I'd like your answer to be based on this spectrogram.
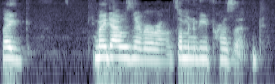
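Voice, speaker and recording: A woman's voice: fairly high pitch, steady tone, fast. A woman hosting a podcast, talking casually and reflectively in a supportive, informal way peppered with "like". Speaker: podcast host.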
